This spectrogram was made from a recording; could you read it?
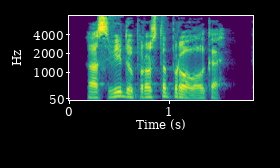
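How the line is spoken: Skeptical grunt. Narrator (Russian): хмыкнул южанин

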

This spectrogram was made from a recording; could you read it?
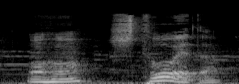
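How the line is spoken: Mocking drawl. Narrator (Russian): насмешливо протянул Драко

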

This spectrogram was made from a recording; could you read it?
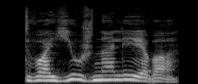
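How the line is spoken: Hoarse wheeze. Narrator (Russian): Просипела я

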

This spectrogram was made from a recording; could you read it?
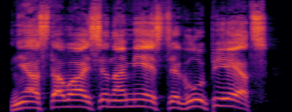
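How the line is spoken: Urgent shout. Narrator (Russian): закричал Хакатри брату

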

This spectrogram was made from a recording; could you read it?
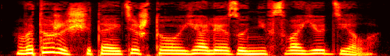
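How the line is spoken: Quiet, strained. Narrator (Russian): Тихо, с трудом выдавила я

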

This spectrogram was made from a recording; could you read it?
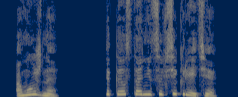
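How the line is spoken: Doubtful squeak. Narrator (Russian): пискнула, особо не веря, что они пошли бы навстречу

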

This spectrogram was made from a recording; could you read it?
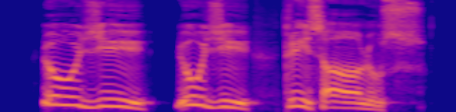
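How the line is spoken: Moaning, spitting blood. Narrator (Russian): Мальчик стоная и выплевывая кровь вперемешку с передними зубами

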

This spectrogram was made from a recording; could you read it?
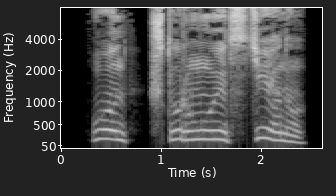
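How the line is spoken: Groaning monk. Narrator (Russian): простонал один из монахов

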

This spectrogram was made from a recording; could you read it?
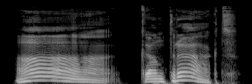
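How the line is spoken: Drawn-out drawl. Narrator (Russian): протянул я

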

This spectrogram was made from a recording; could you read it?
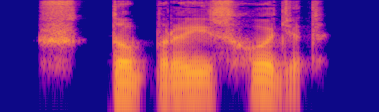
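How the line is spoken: Quiet question. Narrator (Russian): Тихо спросила

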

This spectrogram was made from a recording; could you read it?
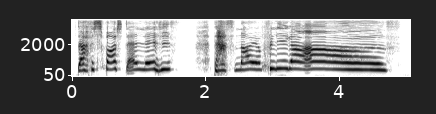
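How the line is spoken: Shouting into radio. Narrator (German): schrie Mary ins Funkgerät

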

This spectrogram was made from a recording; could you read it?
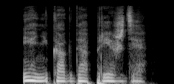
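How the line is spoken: Whispered. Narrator (Russian): шепнула она Полли

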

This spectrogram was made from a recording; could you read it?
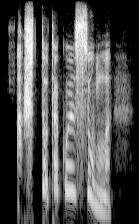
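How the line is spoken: Uncontrollable laughter. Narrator (Russian): снова раздражался хохотом, который накатывал на него неудержимой волной

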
